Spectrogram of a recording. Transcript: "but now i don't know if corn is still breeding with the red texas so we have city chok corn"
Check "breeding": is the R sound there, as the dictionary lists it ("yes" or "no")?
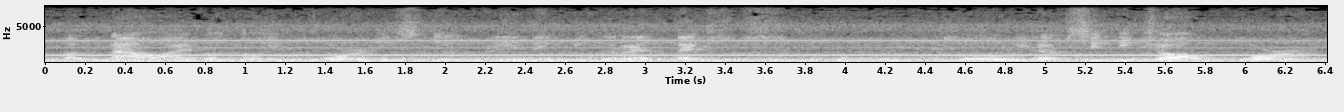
no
